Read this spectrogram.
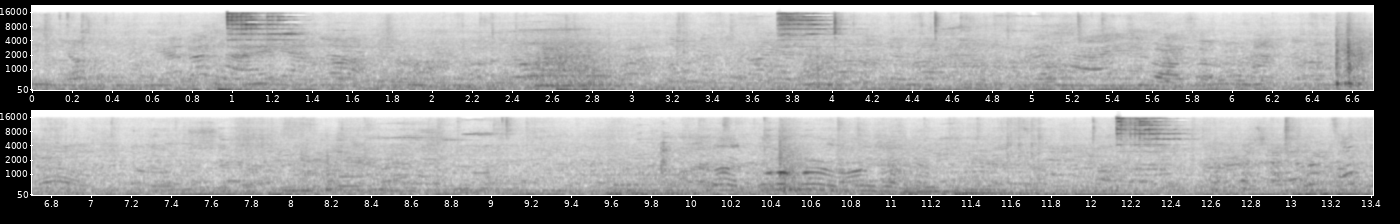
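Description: Metal tools ring with short high chimes.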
